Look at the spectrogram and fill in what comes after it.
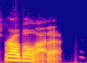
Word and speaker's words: Robilotta: It's Robilotta.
